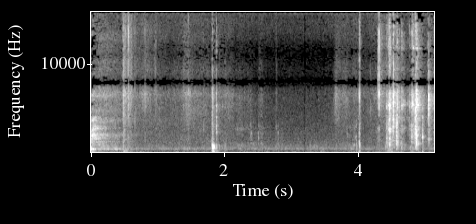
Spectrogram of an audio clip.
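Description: Handling noises: a few sharp isolated clicks and knocks, then a quick run of clicks and rattles about four seconds in as a plastic case of small precision screwdrivers is picked up.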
